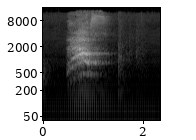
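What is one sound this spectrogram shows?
A woman cries out loudly.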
